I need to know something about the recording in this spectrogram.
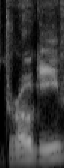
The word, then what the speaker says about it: Drogy: ryan drogy which uh i would pronounce it droves but he corrected us it's drogee ceo at relay payments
